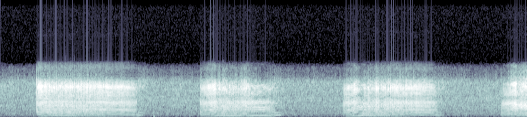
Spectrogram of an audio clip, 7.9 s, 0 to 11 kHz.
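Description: Three long, rasping, buzzy snores with a fluttering quality and short quiet gaps, about 26 a minute; a mechanical snore imitation.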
